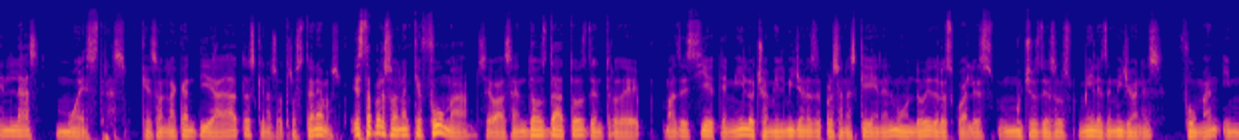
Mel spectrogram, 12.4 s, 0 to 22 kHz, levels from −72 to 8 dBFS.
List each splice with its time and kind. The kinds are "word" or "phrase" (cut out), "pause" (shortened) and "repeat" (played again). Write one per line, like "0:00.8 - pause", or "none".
0:01.3 - pause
